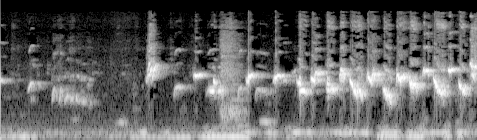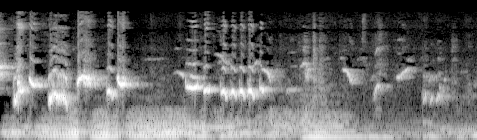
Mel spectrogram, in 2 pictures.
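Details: Shama song for provoking an opponent: rapid, varied downslurred and upslurred whistles with chips, packed into a continuous outpouring, over a low murmuring background noise.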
